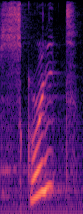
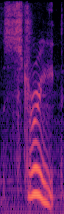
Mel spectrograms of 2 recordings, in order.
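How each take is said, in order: First: The word begins with an skr sound. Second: The word begins with an str sound. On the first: The speaker calls it wrong. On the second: The speaker calls it right.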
